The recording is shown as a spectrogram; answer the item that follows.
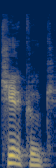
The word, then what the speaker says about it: Kirkuk: I messed up the pronunciation yes and it's pronounced kirkuk ah there we are hey here to provide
